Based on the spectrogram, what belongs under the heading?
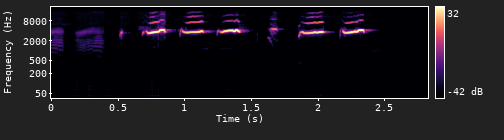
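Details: Scaly-breasted munia, singing vigorously with canary-style fill-ins, gives a string of six clear, short whistled notes at one high pitch, each slightly rising, after a few soft buzzy lead-in notes.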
